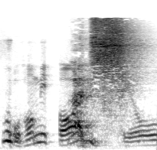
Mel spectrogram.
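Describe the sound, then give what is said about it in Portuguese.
A short, breathy sneeze bursts out in the middle of casual talk, a sharp hissing rush of air blended with a voiced cry, followed by a bit of laughter and more speech. “Saúde”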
